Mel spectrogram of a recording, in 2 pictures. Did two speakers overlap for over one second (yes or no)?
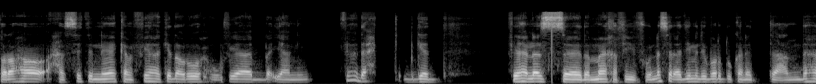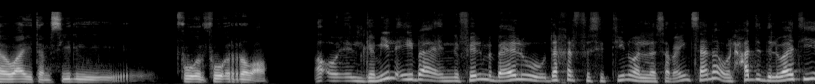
no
